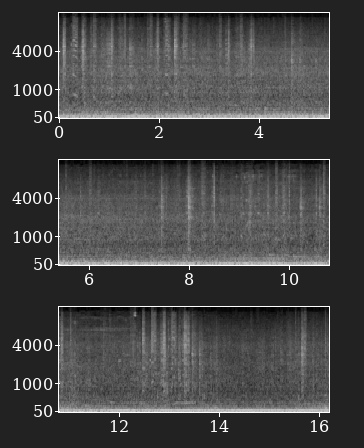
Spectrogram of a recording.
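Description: A loaded log truck drives along with a heavy, constant engine rumble and road noise throughout, alongside scattered rattles and clanks from the load.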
